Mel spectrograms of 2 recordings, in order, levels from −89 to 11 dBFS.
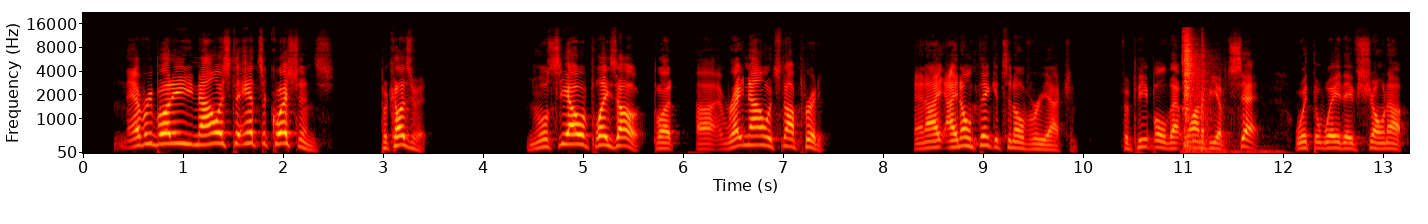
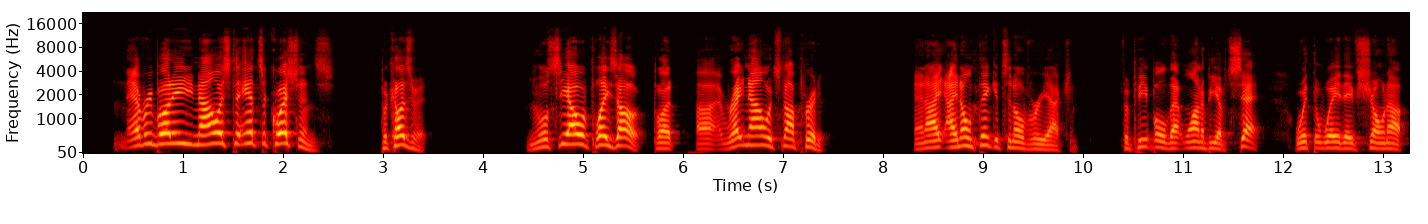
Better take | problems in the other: second | clattering dishes; loud; at 11 s; peak level with the speech

